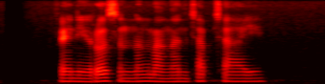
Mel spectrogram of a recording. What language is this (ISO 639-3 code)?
jav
